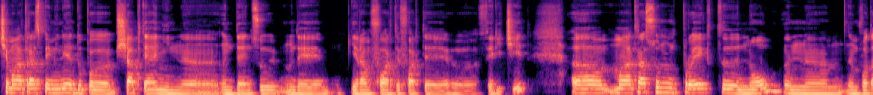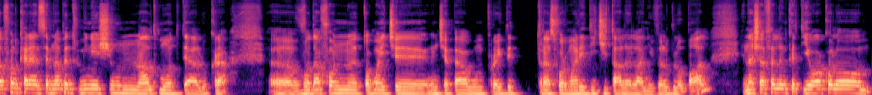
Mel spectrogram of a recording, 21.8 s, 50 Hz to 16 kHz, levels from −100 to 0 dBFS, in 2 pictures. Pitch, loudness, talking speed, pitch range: 130 Hz, -15 LUFS, 150 wpm, 125-150 Hz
